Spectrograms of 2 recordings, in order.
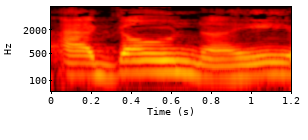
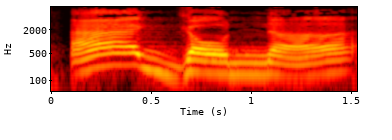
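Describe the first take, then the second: First: Agony said slowly with an ah ending, go-na; agony variant. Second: Agona stretched slowly, rising at the end, agonaa; drawn-out agona. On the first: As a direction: slowly say agony as ago-na with a rising end. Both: Shown as a demonstration. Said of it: "some people put the I sound or the E sound".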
